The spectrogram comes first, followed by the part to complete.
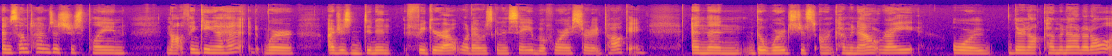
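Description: This is a young woman talking through her personal experiences at a deliberate, unhurried pace. Her voice sits at an ordinary pitch, and her delivery is hesitant and halting, full of fillers and restarted sentences. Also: flat delivery, dark tone. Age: young adult. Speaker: student podcaster. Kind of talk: personal talk about her stutter.

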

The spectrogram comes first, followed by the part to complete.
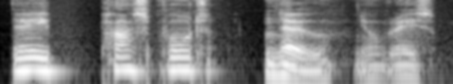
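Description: A man's voice: lowish voice, big pitch swings, takes it slowly, breathy edge, dry recording, clean studio sound, exaggerated voice. A man voicing a fussy, anxious diplomatic clerk in an audiobook, hesitant, careful and deferential. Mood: hesitant, cautioning.

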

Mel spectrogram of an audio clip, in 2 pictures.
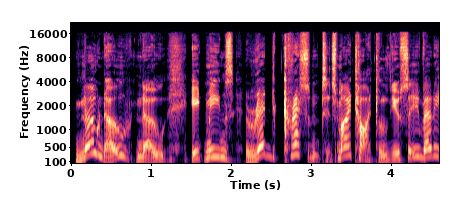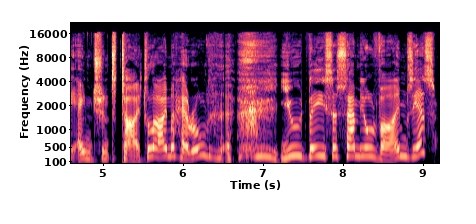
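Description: A man's voice: sits high, sing-song, a little slow, a bit bright, dry recording, clean studio sound, pitched above the performer's own voice, heavily acted. A man voicing a fussy, eager little old herald in an audiobook, polite and scholarly.

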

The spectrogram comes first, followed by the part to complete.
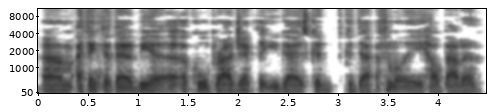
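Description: A man's voice: fairly low pitch, fairly even intonation, fast, sharp tone, husky. A man in his thirties co-hosting a podcast, chatting casually with a wisecracking manner. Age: 30s. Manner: joking, wisecracking. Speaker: podcast co-host. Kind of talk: casual chat.

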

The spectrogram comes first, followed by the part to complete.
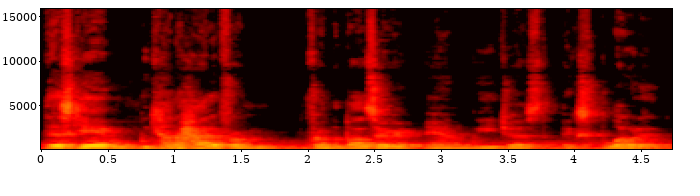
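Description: A young man with a hoarse voice talks eagerly and loosely, piling up fillers and restarts. His voice sits at an average pitch and bounces around a strongly echoing room. A faint hum runs underneath. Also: a little slow. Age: young adult. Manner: eager, rambling, filler-heavy. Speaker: college public address announcer. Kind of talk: casual interview answers. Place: room on a college campus.

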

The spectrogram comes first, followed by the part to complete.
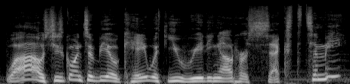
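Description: A man's voice: fairly high pitch, lively intonation, normal speed, faint music behind. An actor playing a cocky, flippant young womanizer in an audio drama, teasing and sarcastic. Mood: mocking. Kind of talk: naturalistic audio drama acting.

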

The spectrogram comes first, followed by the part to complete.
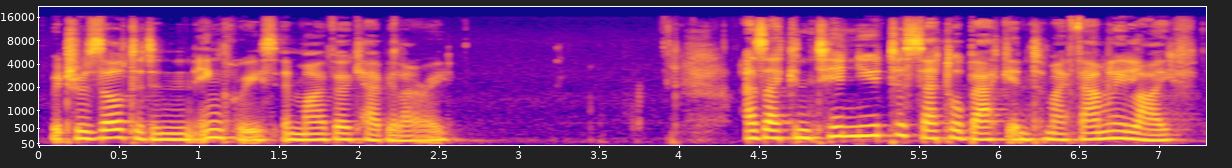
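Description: Woman in her thirties, lowish voice, measured scripted delivery, formal teaching narration. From England. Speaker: education student presenting.

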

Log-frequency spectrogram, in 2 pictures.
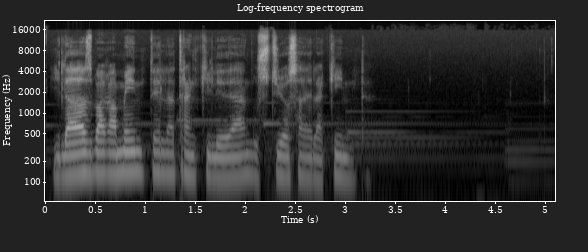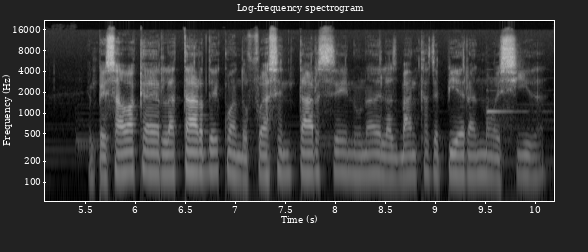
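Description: A man narrating a literary radio drama in a measured, solemn, descriptive manner. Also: medium pitch, dark tone.

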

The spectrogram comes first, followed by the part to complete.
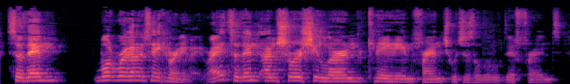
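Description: A man's voice: fairly high pitch, fairly quick, bright, forceful tone. A man hosting a casual podcast chat, telling a story with lots of fillers and enthusiasm. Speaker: podcast host.

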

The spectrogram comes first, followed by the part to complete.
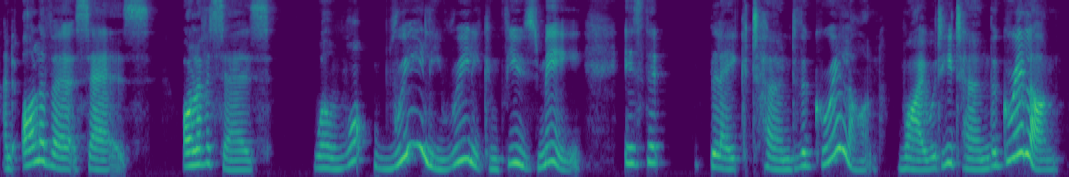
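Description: A woman co-hosting a podcast, chatting in a relaxed, casual way and telling things with animation. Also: medium pitch, takes it slowly. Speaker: podcast co-host. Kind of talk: relaxed casual chat about a radio drama.

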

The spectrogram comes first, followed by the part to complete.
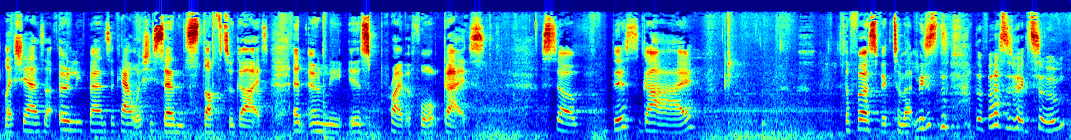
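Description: A woman's voice: mid-range voice, slow. A woman co-hosting a podcast in casual, slangy chat, laughing often. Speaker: podcast co-host. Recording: noisy background.

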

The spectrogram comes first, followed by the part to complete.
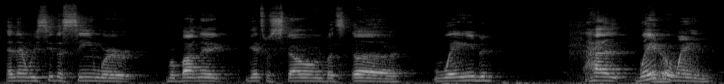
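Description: A young man co-hosting a podcast, recapping a movie in casual, slangy, excitable talk with plenty of swearing. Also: on the high side, slow pace. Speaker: podcast host. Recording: roomy, echoing room sound.

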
